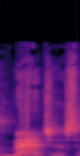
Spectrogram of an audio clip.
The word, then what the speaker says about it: magis: The Latin word is magis. I think it's pronounced like magisterial, but it's the word more.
